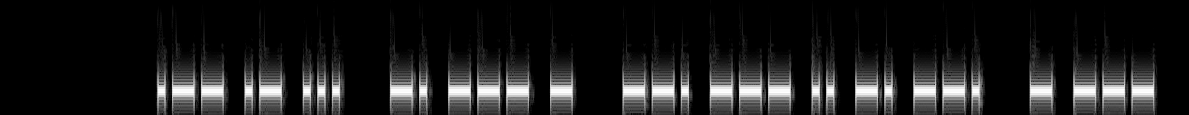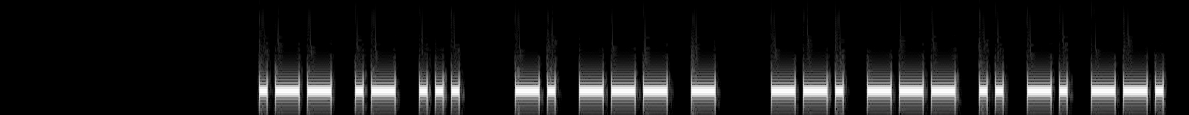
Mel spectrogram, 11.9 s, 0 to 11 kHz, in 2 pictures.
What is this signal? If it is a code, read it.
Morse code, heard as a keyed tone, about 31 wpm, 700 Hz. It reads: WAS NOT GOING TO WAS NOT GOING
